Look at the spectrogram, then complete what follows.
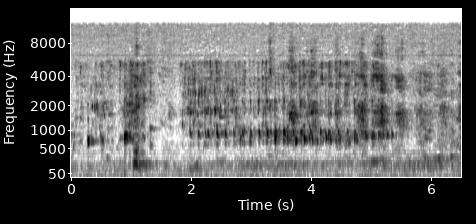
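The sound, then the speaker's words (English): Two sharp glassy clinks, then a steady gurgling stream of drink pours into a glass to top it off for several seconds, its tone holding bright and even before easing off. “Tom, would you mind topping off my glass?”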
